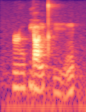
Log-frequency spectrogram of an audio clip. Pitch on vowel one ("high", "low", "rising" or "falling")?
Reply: rising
